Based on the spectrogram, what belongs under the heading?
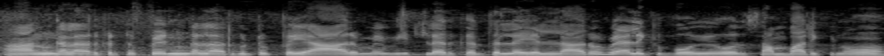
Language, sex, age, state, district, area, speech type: Tamil, female, 45-60, Tamil Nadu, Tiruvarur, rural, spontaneous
